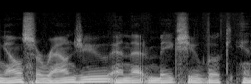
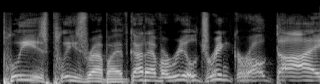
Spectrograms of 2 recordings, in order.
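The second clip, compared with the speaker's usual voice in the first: much higher, frantic begging; desperate cry; 11 semitones higher than usual. A narrator's reading. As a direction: cry out as if dying of thirst. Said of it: "he cries".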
